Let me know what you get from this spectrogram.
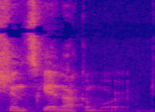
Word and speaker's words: Shinsuke Nakamura: It's, it's Shinsuke Nakamura.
